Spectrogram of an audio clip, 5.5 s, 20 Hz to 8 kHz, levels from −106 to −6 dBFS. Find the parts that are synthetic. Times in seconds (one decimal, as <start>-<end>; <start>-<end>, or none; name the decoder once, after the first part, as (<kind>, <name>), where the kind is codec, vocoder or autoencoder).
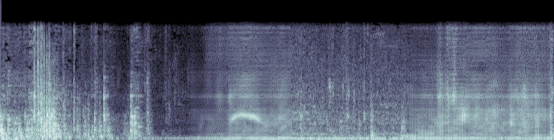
1.9-2.9 (vocoder, Vocos); 4.1-5.5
